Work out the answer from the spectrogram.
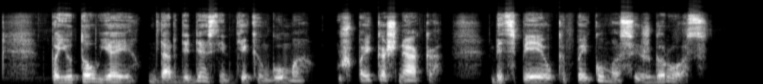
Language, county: Lithuanian, Alytus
